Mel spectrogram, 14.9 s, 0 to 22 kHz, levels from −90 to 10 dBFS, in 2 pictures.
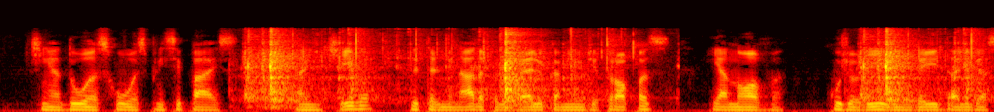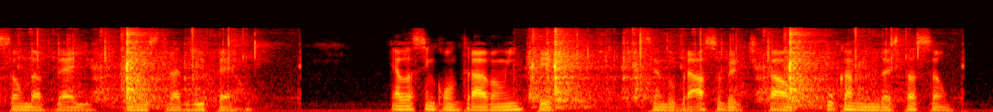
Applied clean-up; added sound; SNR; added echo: none; Door; -1 dB; none.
